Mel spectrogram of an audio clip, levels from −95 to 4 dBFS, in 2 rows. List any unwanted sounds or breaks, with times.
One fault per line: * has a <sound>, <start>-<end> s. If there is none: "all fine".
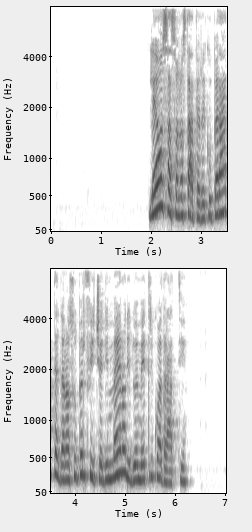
all fine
